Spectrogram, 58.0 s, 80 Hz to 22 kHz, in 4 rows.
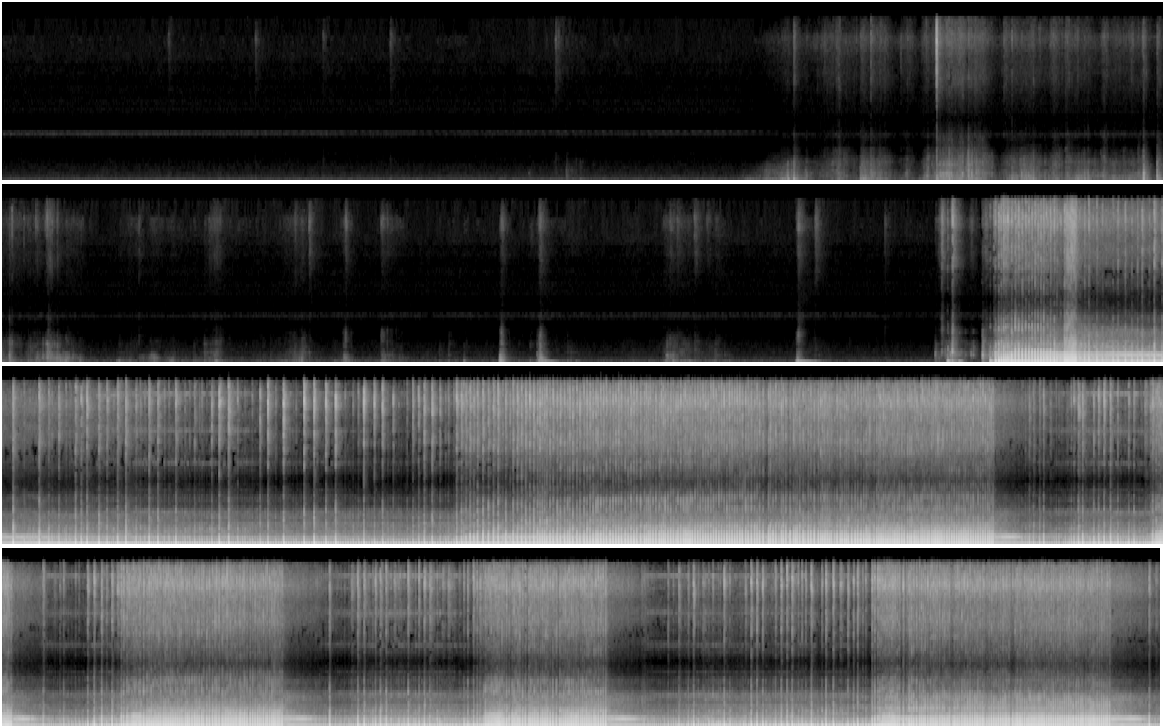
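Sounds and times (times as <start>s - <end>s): chainsaw revving: 10.4s - 11.0s, 11.6s - 15.4s, 26.2s - 58.0s.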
